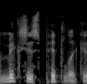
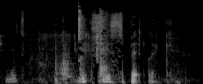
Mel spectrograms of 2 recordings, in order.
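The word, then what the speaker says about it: Mxyzptlk: Uh, well, there have been a couple, but uh, Mixius Pitlick is the one I favor. Mixius, ah, fantastic. – Mixius Pitlick.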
